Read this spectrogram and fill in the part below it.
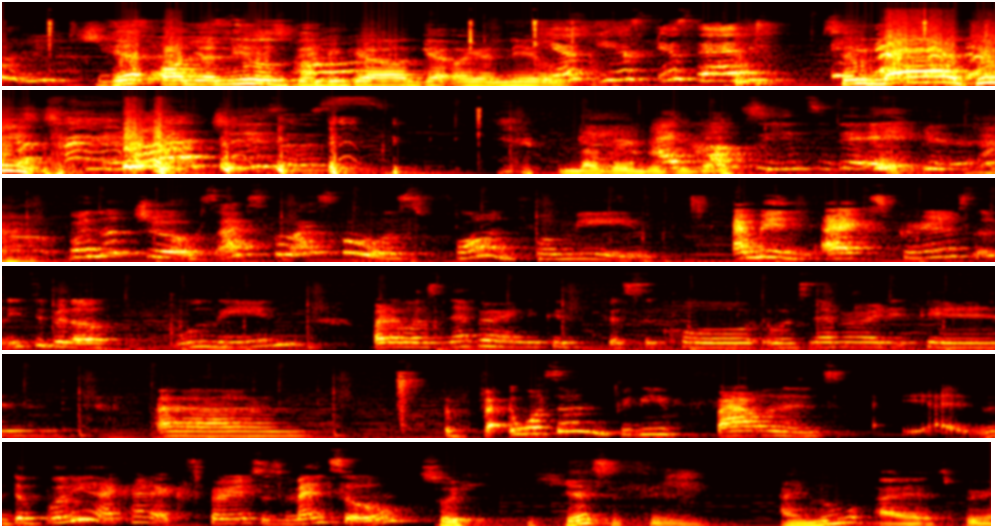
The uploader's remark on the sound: We humbly apologize for the audio of this episode as we know it's not what it's meant to be, we had a LOT of technical difficulties but we just had to push through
